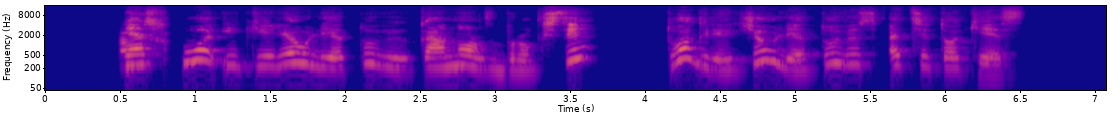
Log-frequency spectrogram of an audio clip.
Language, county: Lithuanian, Vilnius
